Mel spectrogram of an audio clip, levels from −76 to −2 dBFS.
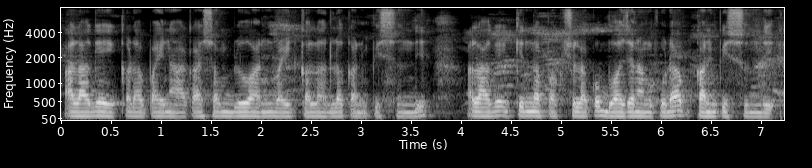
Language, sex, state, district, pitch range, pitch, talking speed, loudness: Telugu, male, Andhra Pradesh, Sri Satya Sai, 110-115 Hz, 115 Hz, 130 wpm, -19 LUFS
